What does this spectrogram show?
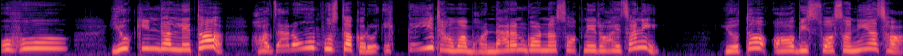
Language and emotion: Nepali, surprised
